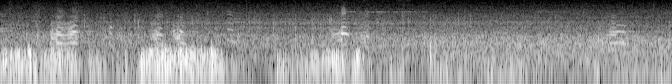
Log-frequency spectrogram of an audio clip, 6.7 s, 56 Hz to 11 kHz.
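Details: Canada geese passing in the evening, summer or fall 2020; a few brief honks in the first seconds, then quieter distant calls over low background noise.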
